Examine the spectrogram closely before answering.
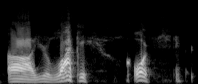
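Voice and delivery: ordinary talk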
